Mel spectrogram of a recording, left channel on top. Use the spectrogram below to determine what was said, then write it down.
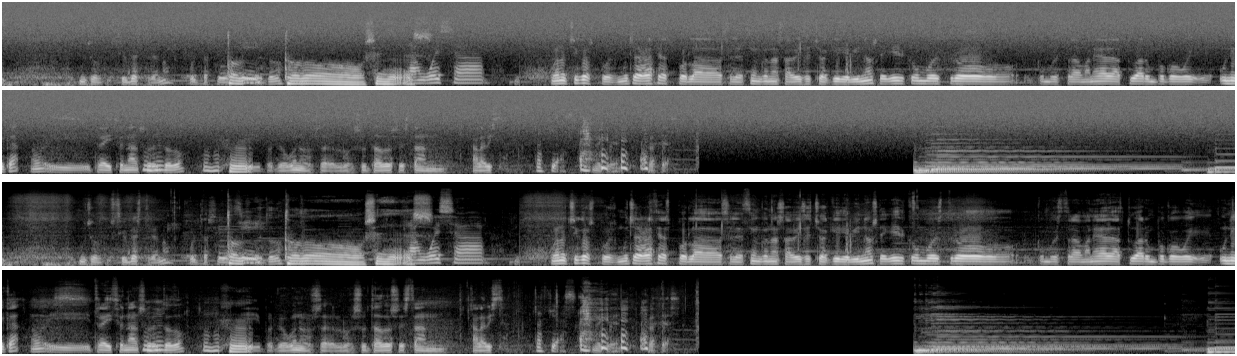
Mucho silvestre, ¿no? Frutas silvestres, todo, sí. Frangüesa. Bueno, chicos, pues muchas gracias por la selección que nos habéis hecho aquí de vinos. Seguid con vuestra manera de actuar un poco única, ¿no? Y tradicional sobre todo, y porque bueno, los resultados están a la vista. Gracias. Muy bien, gracias.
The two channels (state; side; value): noise; left; hiss, 1 dB below the sound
